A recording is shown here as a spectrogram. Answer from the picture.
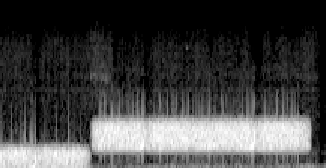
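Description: Electronic sound from a sound collage. A low band of rumbling noise switches abruptly, about a second in, to a higher band of hissing noise over a steady tone.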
